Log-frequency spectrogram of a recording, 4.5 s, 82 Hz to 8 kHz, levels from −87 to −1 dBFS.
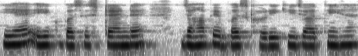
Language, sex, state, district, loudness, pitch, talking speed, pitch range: Hindi, female, Madhya Pradesh, Katni, -16 LUFS, 205 Hz, 160 wpm, 200-215 Hz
